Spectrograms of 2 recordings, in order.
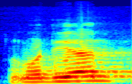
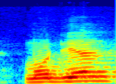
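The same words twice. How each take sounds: No difference in how they are said.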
